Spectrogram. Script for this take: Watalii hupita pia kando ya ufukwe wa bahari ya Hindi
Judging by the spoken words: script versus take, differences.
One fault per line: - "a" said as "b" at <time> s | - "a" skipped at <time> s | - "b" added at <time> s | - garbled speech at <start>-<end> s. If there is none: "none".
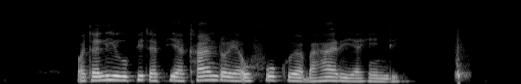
none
